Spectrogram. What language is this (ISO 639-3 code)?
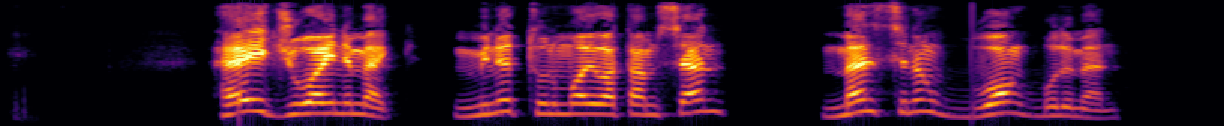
uig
